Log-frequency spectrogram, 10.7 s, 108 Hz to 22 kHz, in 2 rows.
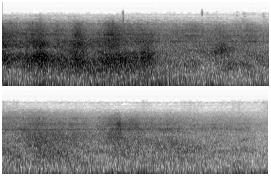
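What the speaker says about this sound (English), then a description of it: "All right, that Delta flight there heading to LaGuardia." A Delta CRJ 900 regional jet passes near Cincinnati's CVG airport as a steady, broad engine roar, loud at first and easing slightly as it continues, with no talking.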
